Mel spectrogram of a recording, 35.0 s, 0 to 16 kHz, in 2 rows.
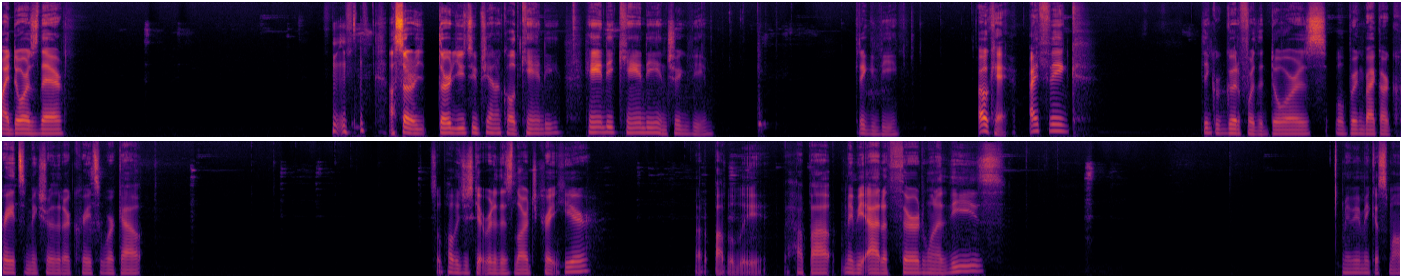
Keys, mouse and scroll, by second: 0.5 middle click, 4.7 middle click, 5.2 middle click, 6.5 middle click, 7.7 middle click, 8.2 shift+middle click, 9.2 ctrl+s, 9.7 middle click, 10.5 middle click, 10.9 shift+middle click, 11.5 middle click, 12.2 middle click, 15.0 middle click, 15.7 middle click, 19.4-20.6 shift+middle drag, 20.9 middle click, 21.6 middle click, 22.2 shift+middle click, 23.2 click, 23.6 click, 24.7 x, 25.6 middle click, 26.5-27.6 shift+middle drag, 28.4 middle click, 28.9 click, 30.1 shift+d, 34.5 s.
